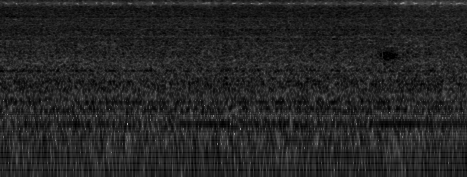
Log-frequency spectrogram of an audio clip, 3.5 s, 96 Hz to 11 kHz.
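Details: Ford F150 put in forward gear without revving: steady, smooth low hum, no knocks or clunks; transmission engages and moves, fluid level still to check.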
